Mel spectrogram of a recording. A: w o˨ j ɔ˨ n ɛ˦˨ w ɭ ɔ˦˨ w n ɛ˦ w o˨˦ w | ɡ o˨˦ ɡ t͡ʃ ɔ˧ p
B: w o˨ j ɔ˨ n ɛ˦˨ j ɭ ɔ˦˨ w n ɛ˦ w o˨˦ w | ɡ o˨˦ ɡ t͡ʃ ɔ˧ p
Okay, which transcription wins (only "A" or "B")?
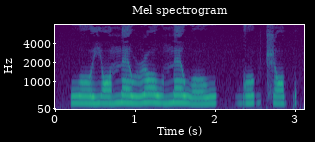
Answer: A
